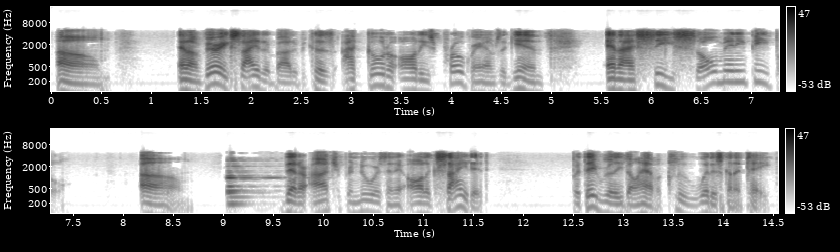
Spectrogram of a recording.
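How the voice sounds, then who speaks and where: A man hosting a casual motivational talk, coaching would-be entrepreneurs and raising his pitch when he quotes other people. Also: moderate pace, no echo, muffled recording. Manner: animated, rises in pitch when quoting others.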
